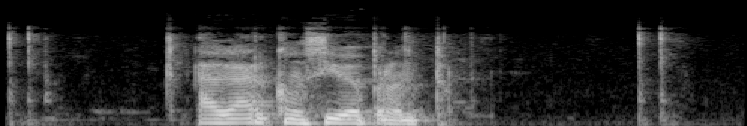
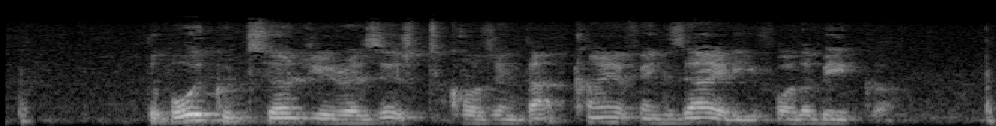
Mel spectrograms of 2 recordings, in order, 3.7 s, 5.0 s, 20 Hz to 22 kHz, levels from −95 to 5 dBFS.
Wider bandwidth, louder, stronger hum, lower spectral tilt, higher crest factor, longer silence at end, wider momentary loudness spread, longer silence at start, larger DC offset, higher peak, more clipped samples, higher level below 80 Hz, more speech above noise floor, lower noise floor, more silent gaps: second, 9.6 kHz vs 11 kHz; first, -13 LUFS vs -32 LUFS; neither; about the same, -5 dB/octave vs -4.5 dB/octave; second, 16 dB vs 22 dB; first, 0.4 s vs 0 s; first, 19 LU vs 13 LU; about the same, 0.05 s vs 0.1 s; neither; first, -2 dBFS vs -12 dBFS; neither; first, -46 dBFS vs -78 dBFS; first, 54 dB vs 31 dB; first, -67 dBFS vs -63 dBFS; neither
